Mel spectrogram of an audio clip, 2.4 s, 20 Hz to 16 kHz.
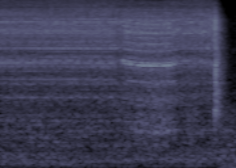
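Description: Cordless drill running at speed, drilling a pilot hole into 18mm MDF: a steady high motor whine over the hiss of the bit cutting, the pitch lifting slightly past the middle.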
